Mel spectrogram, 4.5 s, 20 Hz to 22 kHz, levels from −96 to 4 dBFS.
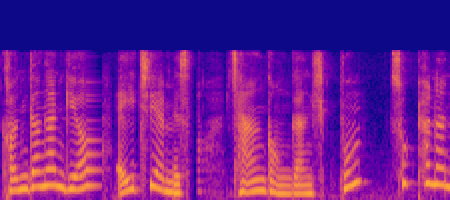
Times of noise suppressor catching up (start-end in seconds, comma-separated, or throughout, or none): none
